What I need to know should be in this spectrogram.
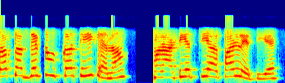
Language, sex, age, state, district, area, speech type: Urdu, female, 18-30, Maharashtra, Nashik, urban, conversation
